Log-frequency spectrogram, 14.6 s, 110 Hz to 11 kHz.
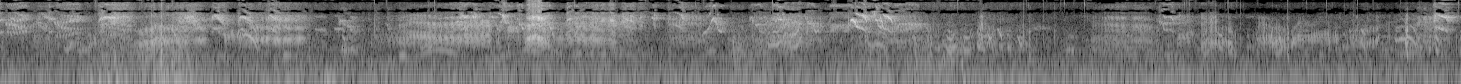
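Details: Parakeet being fed on day 231 of a feeding series, making a stream of scratchy chirps and short squawks at irregular intervals over a low background hum.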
